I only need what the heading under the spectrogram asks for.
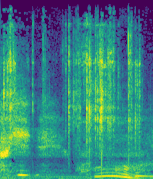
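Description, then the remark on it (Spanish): A flurry of small metallic clinks as copper coins rain down and scatter onto a hard surface, tossed to a juggler, with indistinct voices murmuring underneath. “Las monedas de cobre le llovían al juglar.”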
